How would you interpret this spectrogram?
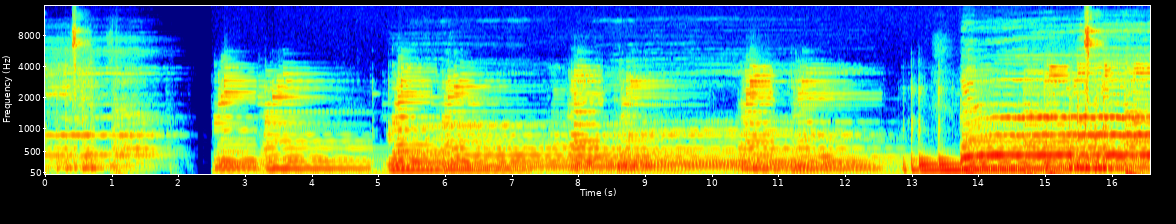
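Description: A 1960s-style pop song plays with strummed guitar, steady rhythm and layered vocal harmonies, starting after a brief pause, carrying a chorus-like shimmer and building louder toward the end.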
